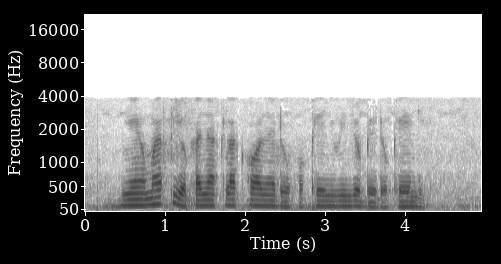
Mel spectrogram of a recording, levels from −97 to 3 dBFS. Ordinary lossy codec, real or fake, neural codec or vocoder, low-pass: AAC, 16 kbps; fake; codec, 16 kHz, 16 kbps, FunCodec, trained on LibriTTS, 50 frames a second; 7.2 kHz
